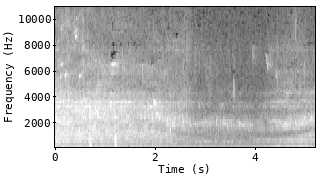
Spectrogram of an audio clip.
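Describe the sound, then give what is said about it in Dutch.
A steady low rumble of a car driving past, the engine and tyre noise filling the space evenly, swelling slightly toward the end, with no voices. “En er komt nu even een auto voorbij.”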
